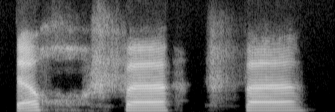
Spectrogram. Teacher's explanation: fokuskan aja di bibir yang bawah itu, bagian dalam ketemu gigi seri, bibir atasnya diam aja.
